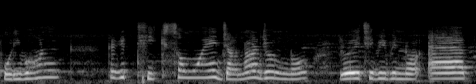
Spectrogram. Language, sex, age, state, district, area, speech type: Bengali, female, 18-30, West Bengal, Malda, urban, spontaneous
